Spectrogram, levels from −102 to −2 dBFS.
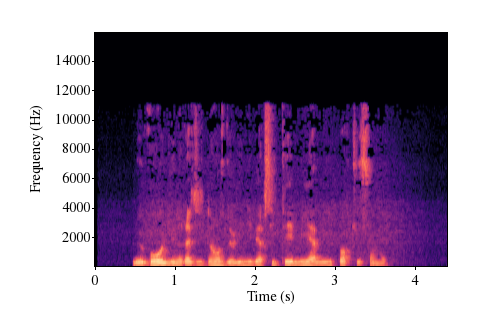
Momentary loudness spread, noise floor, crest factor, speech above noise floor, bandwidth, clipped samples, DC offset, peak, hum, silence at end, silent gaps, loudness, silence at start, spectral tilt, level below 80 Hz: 13 LU; -65 dBFS; 18 dB; 46 dB; 11.5 kHz; under 0.1%; under 0.1%; -2 dBFS; none; 0.75 s; none; -20 LUFS; 0.5 s; -6 dB/octave; -60 dBFS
